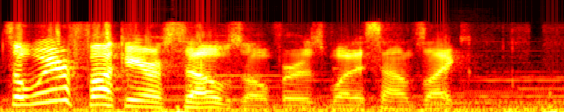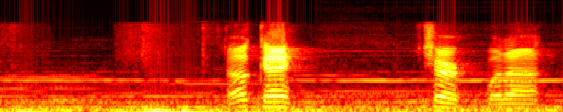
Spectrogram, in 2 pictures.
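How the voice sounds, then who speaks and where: Guy doing a lets play, super bright voice, pitch all over, sweary casual reactions, bit of music. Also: big pitch swings, normal speed, lo-fi sound. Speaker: game streamer. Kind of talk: casual let's play commentary. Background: faint music.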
